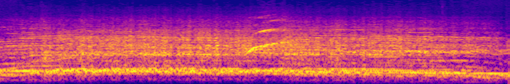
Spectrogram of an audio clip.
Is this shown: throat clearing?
no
